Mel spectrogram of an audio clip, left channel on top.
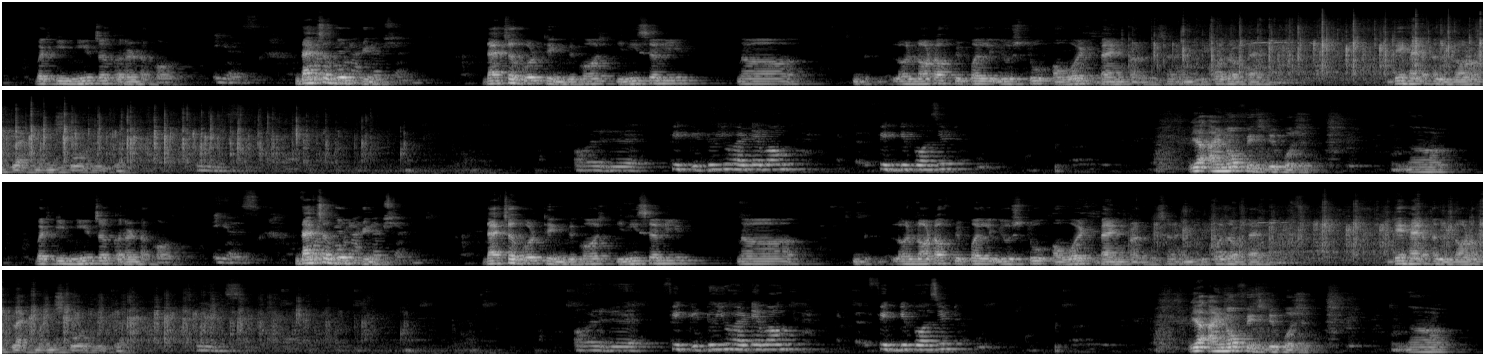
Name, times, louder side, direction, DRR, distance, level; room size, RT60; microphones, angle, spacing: voice 1, 0.3-1.7 2.7-3.8 4.8-6.8 7.4-8.0 8.5-12.7 13.5-16.1 17.6-17.8 26.3-28.4 28.7-29.3, right 1 dB, 25° right, 1.8 m, -27 dB
voice 2, 2.1-2.5 3.0-4.2 12.6-13.0 16.7-17.2 18.3-18.4 18.8-18.9 20.5-22.9 23.3-24.5 25.5-25.7, right 2 dB, 50° right, 1.8 m, -32 dB
sound 1, 9.6-19.7, left 3 dB, 85° left, 2.9 m, -37 dB
17.5 x 7.7 x 4.9 m
head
